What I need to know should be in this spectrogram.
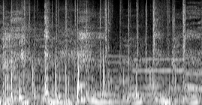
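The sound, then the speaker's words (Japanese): Running footsteps race at full speed toward a dining hall as a rapid, steady patter of thuds over a sustained tonal backdrop. “奥に食堂があります。そこまで全力で走ってください。”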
